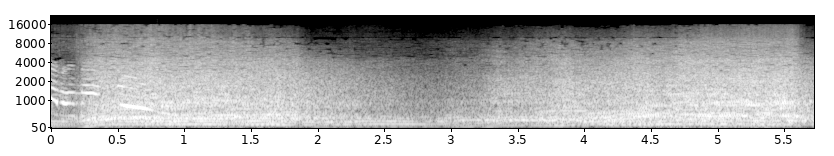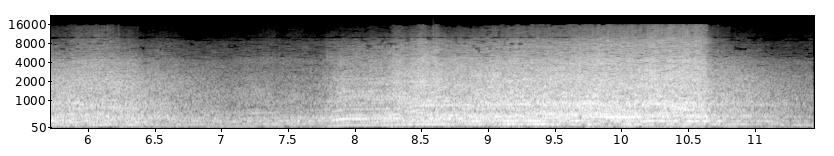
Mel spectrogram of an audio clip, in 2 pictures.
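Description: Gravedigger monster truck racing head-to-head in an indoor arena at a Monster Jam event in Portland, Oregon, its engine roaring and revving in loud surges that rise and fall, with crowd noise and a commentator's voice mixed in.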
